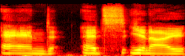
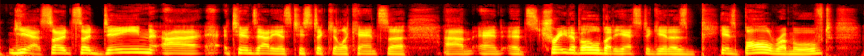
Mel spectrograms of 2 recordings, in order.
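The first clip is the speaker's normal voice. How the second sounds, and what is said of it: Attempted Canadian accent. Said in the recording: “That was my first attempt at a Canadian accent for this episode.”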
